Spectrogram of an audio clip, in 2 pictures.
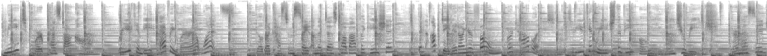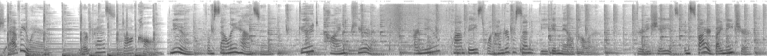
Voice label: Commercial

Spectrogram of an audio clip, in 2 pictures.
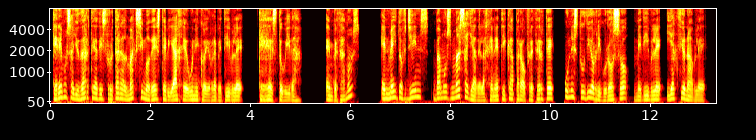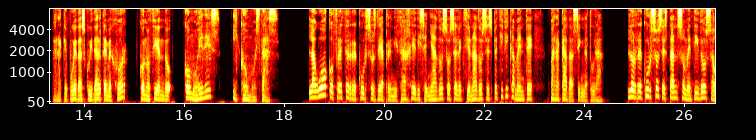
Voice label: CORPO CAST Home Studio

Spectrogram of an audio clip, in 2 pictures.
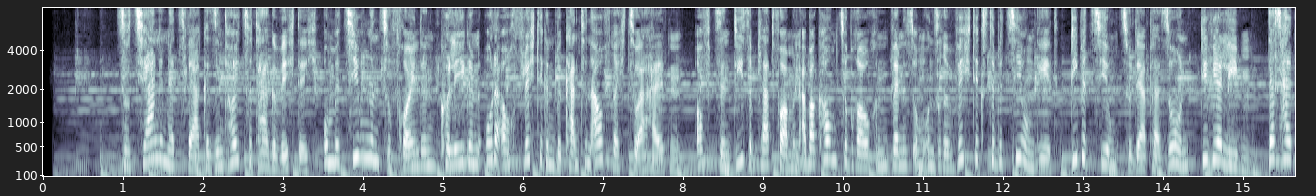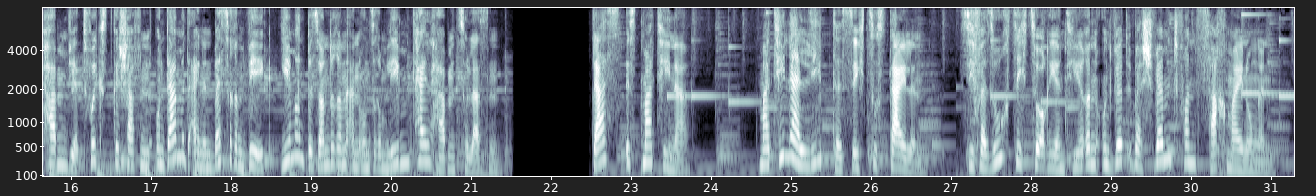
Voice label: DE commercial

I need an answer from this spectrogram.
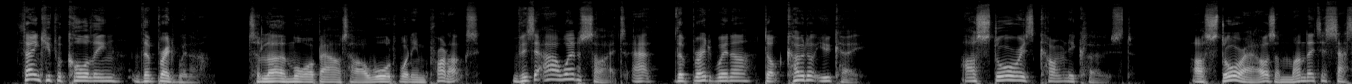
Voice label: On Hold IVR

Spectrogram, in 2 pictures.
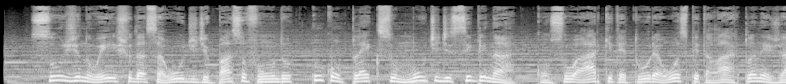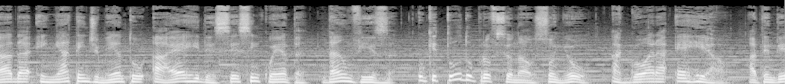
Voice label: clinical

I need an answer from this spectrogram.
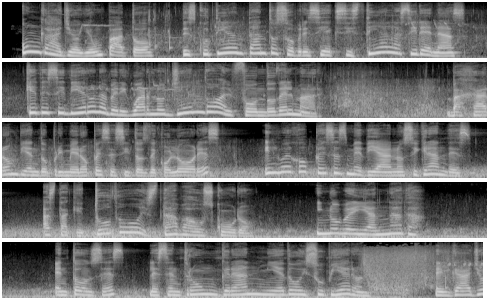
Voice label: es-LA AUDIOBOOK

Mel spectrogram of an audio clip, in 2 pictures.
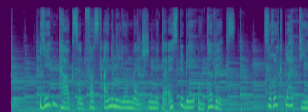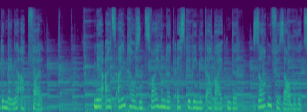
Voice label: Anti Littering Campaign DE; SBB

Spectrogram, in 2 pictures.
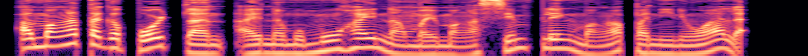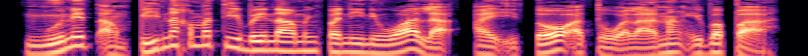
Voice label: Filipino Excited

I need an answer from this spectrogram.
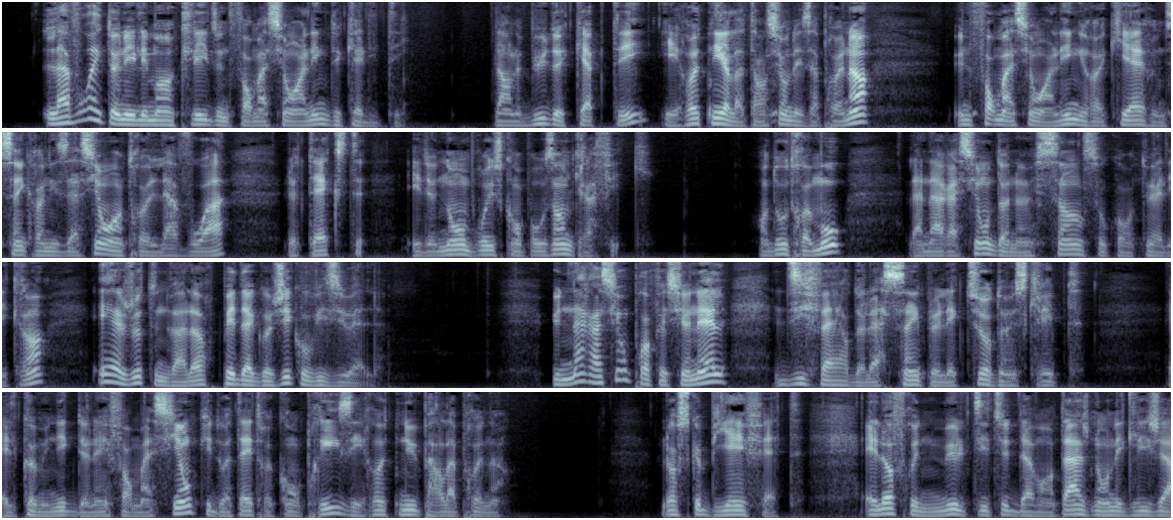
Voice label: E-Learn

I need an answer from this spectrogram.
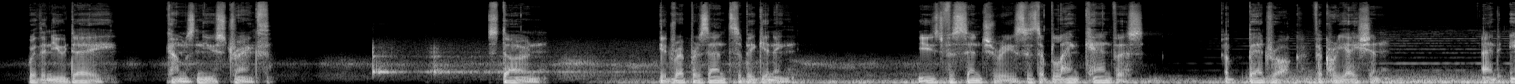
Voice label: VO Commercial Australian

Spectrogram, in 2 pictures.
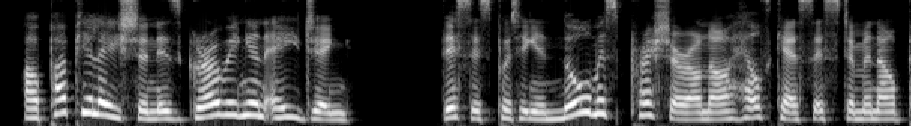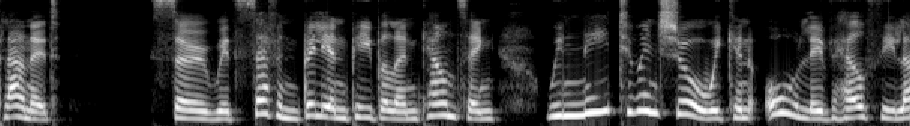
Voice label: English Science and Food

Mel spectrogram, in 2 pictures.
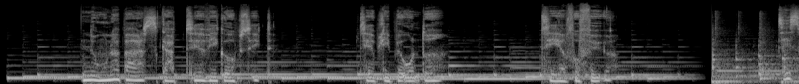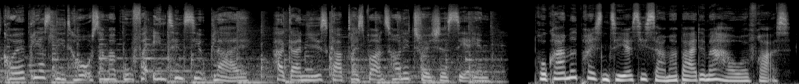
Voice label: Danish comm. collage

